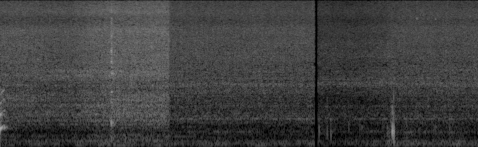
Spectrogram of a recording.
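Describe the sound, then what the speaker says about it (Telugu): Country chicken fries in a hot pan with a constant loud sizzle and hiss, close by, broken by a few brief stirring scrapes and a short clack. "బాగా వేయించేసుకుందామండి ఎర్రగా వేగిపోవాలి"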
